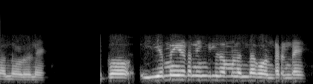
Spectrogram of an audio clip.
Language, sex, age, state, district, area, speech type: Malayalam, male, 18-30, Kerala, Wayanad, rural, conversation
